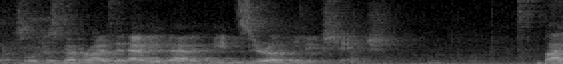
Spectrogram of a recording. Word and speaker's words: adiabatic: all the way to pronounce that is adiabatic with the emphasis on the B adiabatic I don't know I've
